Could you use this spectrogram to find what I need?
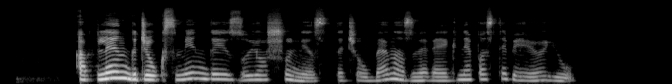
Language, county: Lithuanian, Telšiai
